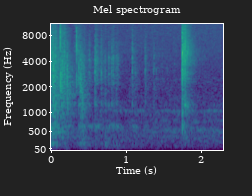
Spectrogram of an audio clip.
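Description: Faint room noise with a single sharp click near the end. At the start, the tail of a loud scream dies away.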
